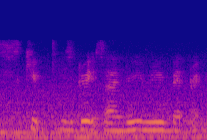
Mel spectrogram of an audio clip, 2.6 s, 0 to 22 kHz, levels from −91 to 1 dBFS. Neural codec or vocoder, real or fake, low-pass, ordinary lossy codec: none; real; none; none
